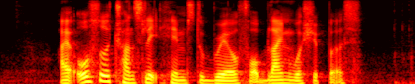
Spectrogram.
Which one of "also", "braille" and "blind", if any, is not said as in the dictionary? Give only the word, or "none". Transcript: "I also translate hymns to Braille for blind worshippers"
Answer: none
